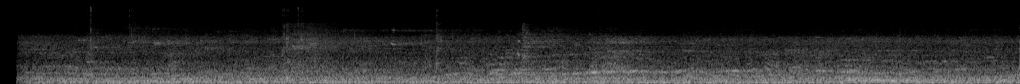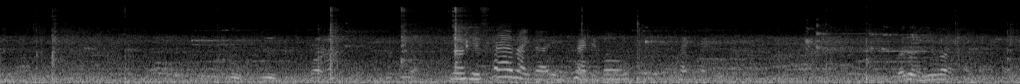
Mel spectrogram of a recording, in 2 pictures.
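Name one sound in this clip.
Badminton rackets strike a shuttlecock with sharp pops in an echoing hall.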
